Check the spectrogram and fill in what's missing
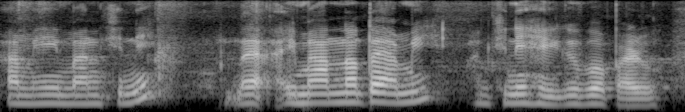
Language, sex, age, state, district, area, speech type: Assamese, female, 30-45, Assam, Sivasagar, rural, spontaneous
